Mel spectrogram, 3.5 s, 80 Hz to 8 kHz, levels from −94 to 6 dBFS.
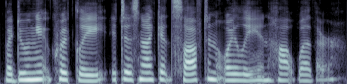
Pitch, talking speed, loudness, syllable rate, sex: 230 Hz, 240 wpm, -16 LUFS, 4.8 syllables/s, female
